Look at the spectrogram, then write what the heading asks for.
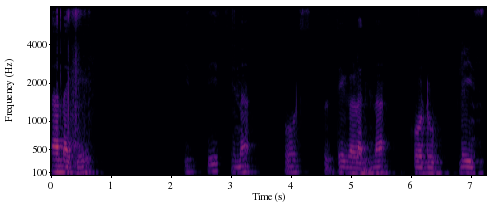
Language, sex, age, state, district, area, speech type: Kannada, male, 45-60, Karnataka, Chikkaballapur, rural, read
